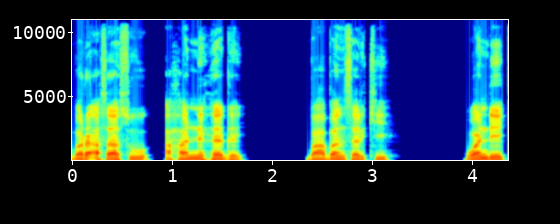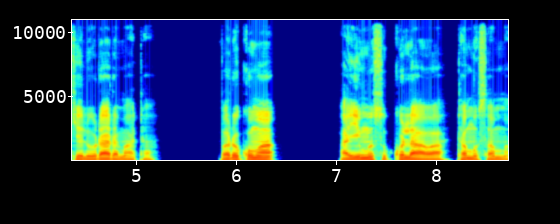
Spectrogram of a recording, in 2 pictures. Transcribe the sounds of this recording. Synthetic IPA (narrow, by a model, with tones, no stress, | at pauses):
bɐ˨ɾi˦ʔa˨saː˦su˦ʔa˨ha˦nːʊ˦ŋɦe˦ɡa˨j | baː˨bɐ˦nsɐ˦ɽkʲiː˦ | wɐ˦nda˨jɐ˦kʲeː˨luː˨ɽaː˦da˨maː˦taː˦ | bɐ˨ɾi˦kʷʊ˦ma˦ | ʔa˨ji˦mʊ˦su˨kʷʊ˦laː˨waː˦ta˦mʊ˨sɐ˦mːɐ˨n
